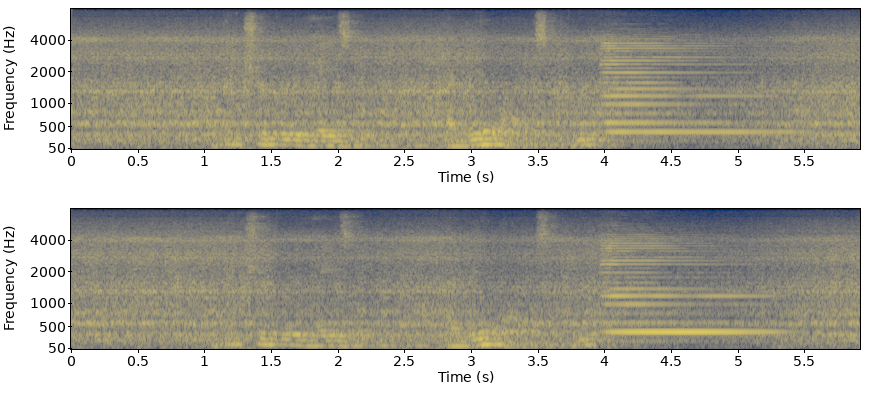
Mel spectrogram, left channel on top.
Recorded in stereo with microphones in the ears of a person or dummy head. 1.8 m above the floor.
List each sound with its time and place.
1.0 s a man speaking: 85° left, 1.6 m
4.0 s a violin: 10° left (ahead or behind), 0.9 m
